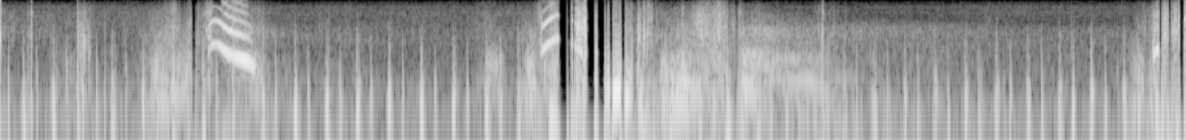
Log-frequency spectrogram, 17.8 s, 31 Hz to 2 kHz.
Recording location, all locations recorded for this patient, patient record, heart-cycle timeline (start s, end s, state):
tricuspid valve (TV)
aortic valve (AV)+tricuspid valve (TV)+mitral valve (MV)
#Age: Child
#Sex: Female
#Height: 78.0 cm
#Weight: 9.8 kg
#Pregnancy status: False
#Murmur: Absent
#Murmur locations: nan
#Most audible location: nan
#Systolic murmur timing: nan
#Systolic murmur shape: nan
#Systolic murmur grading: nan
#Systolic murmur pitch: nan
#Systolic murmur quality: nan
#Diastolic murmur timing: nan
#Diastolic murmur shape: nan
#Diastolic murmur grading: nan
#Diastolic murmur pitch: nan
#Diastolic murmur quality: nan
#Outcome: Abnormal
#Campaign: 2015 screening campaign
0.00	13.05	unannotated
13.05	13.17	S1
13.17	13.27	systole
13.27	13.37	S2
13.37	13.53	diastole
13.53	13.62	S1
13.62	13.72	systole
13.72	13.82	S2
13.82	13.98	diastole
13.98	14.08	S1
14.08	14.18	systole
14.18	14.28	S2
14.28	14.43	diastole
14.43	14.54	S1
14.54	14.65	systole
14.65	14.74	S2
14.74	14.90	diastole
14.90	15.00	S1
15.00	15.12	systole
15.12	15.20	S2
15.20	15.37	diastole
15.37	15.47	S1
15.47	15.58	systole
15.58	15.68	S2
15.68	15.85	diastole
15.85	15.95	S1
15.95	16.06	systole
16.06	16.15	S2
16.15	16.33	diastole
16.33	16.42	S1
16.42	16.54	systole
16.54	16.64	S2
16.64	16.82	diastole
16.82	16.92	S1
16.92	17.03	systole
17.03	17.12	S2
17.12	17.79	unannotated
